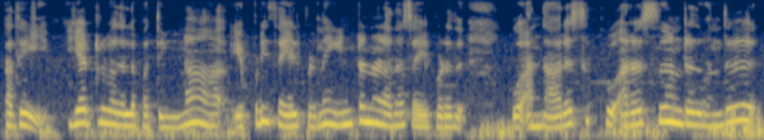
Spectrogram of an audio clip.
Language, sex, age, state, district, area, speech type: Tamil, female, 18-30, Tamil Nadu, Tirupattur, urban, spontaneous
